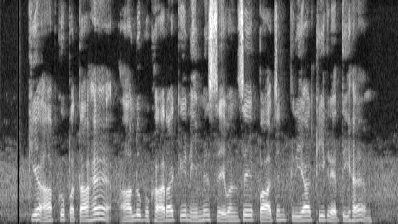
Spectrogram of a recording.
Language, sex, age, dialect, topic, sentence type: Hindi, male, 56-60, Kanauji Braj Bhasha, agriculture, statement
